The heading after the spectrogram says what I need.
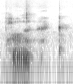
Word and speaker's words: Palahniuk: just save okay pollinic it says pollen nick i think the accent is on the first syllable polynek okay thank you okay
